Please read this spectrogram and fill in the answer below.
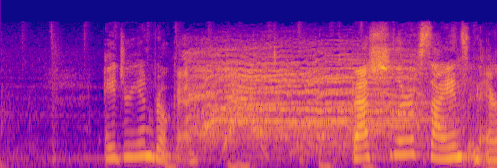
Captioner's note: audience applauds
